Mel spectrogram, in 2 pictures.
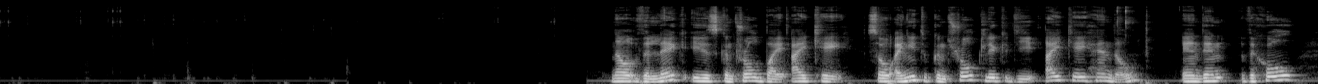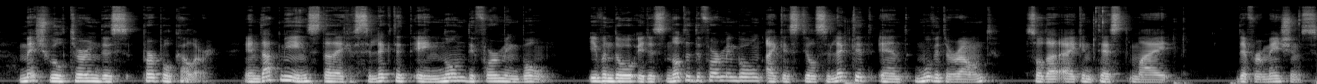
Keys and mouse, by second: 0.0 click, 0.2 middle click, 0.7 click, 1.1 click, 1.2 click, 1.4 middle click, 1.5 z, 1.6 click, 1.9 click, 2.1 click, 2.3 click, 3.1 shift+click, 3.5 middle click, 3.8 z, 4.4 ctrl+click, 4.7 r, 5.4 r, 5.7 middle click, 11.2 ctrl+click, 21.6 g, 24.9 r, 26.1 middle click.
